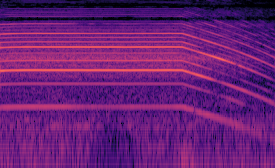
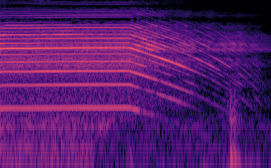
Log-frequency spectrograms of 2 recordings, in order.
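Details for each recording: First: Traxxas Nitro Rustler starter motor after a few drops of oil on its bushings: steady high whine, faster than before oiling, then falls away smoothly as it winds down; spinning freely with no grinding. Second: Traxxas Nitro Rustler starter motor, before oiling: high steady electric whine winding down when power drops; dry unoiled bushings make it spin slower, and oiling them speeds it up.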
